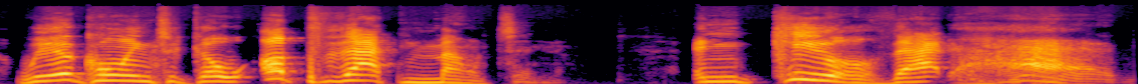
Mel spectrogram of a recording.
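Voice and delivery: loud, high rallying shout; fiery battle-cry sermon; rousing cult leader. Acted. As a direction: whip the brothers into a fervour, loudly. Cult leader rallies his brothers.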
